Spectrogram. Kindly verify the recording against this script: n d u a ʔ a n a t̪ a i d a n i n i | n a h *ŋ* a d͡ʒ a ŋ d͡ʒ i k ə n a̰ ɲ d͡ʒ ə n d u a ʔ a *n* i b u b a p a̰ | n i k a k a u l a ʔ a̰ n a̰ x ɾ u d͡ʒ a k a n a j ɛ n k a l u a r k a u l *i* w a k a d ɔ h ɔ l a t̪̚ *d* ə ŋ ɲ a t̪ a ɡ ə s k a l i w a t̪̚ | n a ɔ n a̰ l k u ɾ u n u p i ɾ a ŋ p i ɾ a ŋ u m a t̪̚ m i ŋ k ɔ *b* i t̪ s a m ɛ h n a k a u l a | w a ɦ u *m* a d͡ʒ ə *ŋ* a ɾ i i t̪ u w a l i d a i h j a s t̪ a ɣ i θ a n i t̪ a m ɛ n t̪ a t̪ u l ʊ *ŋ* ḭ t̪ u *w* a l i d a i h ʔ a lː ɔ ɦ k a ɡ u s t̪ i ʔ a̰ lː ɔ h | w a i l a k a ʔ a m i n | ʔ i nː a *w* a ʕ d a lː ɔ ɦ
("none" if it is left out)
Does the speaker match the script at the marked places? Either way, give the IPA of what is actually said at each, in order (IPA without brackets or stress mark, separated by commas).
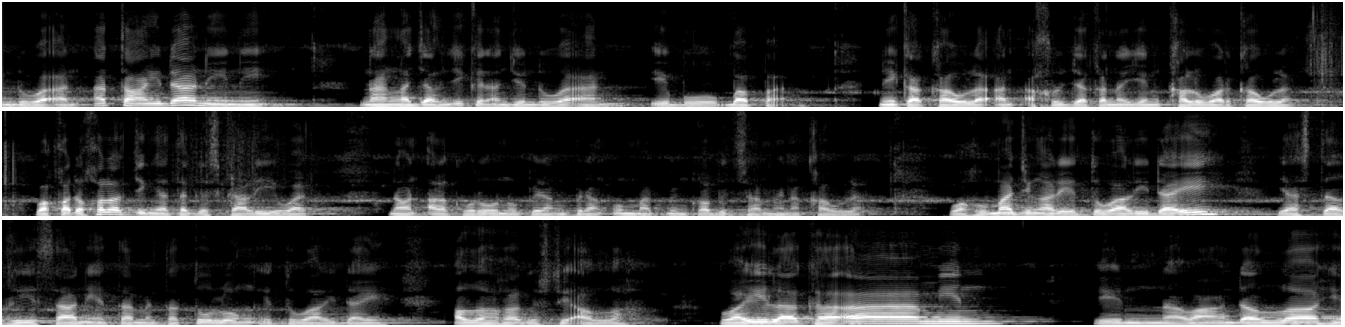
ŋ, n, a, d͡ʒ, b, m, ŋ, ŋ, w, w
